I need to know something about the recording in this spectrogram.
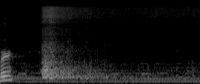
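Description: Dry brewing grain poured from a metal pot into a brewing machine's chamber: a sudden rushing hiss about half a second in that slowly fades.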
